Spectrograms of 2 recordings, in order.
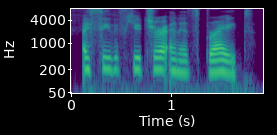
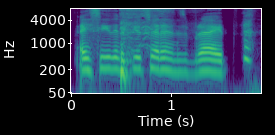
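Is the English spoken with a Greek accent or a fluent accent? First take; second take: fluent; Greek. First: English spoken with a fluent, non-Greek accent. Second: English spoken with a strong Greek accent. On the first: "Αυτή είναι η προφορά που έχεις στα αγγλικά" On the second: "1000 φορές ελλήνω αγγλικά"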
